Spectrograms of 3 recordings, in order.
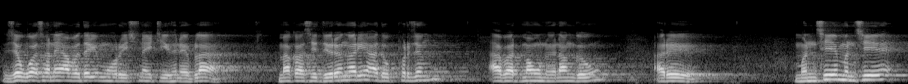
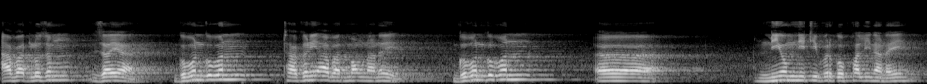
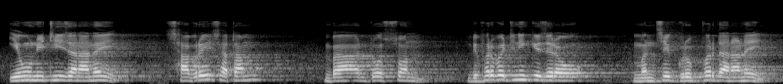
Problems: none marked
